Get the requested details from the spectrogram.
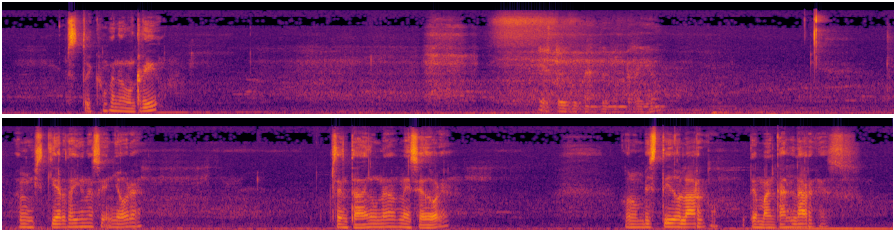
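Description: An elderly man speaks calmly in short bursts, close by.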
